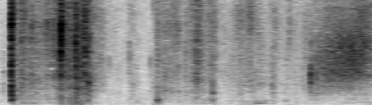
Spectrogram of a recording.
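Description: Cardboard shipping box being torn open by hand: packing tape and cardboard flaps ripped and pulled back. There are a few sharp rips and crackles, the loudest at the very start, with rustling between them.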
